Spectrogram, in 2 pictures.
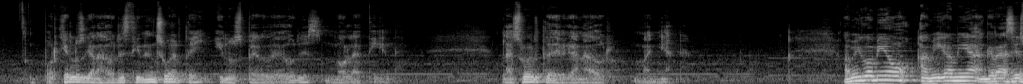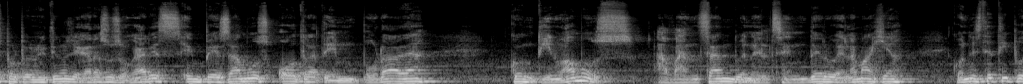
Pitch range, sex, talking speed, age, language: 90-130 Hz, male, 120 wpm, 60-79, Spanish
